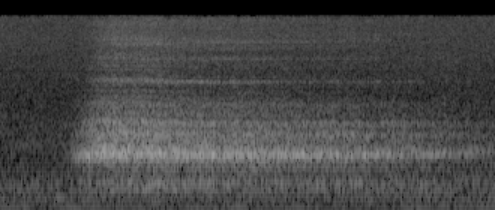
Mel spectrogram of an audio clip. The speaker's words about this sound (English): Okay, nice deep breath. Close your eyes if you can.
